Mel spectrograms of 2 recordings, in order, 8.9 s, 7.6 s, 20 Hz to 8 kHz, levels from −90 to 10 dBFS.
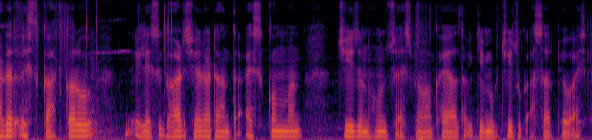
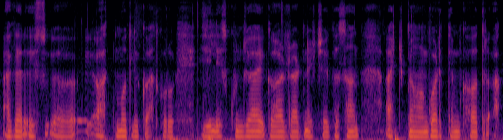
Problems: none marked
